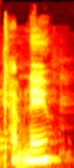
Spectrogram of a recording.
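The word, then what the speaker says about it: Camp Nou: It is amazing for them though that they were at Camp New is camp new. I know it's spelled N O Camp New.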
